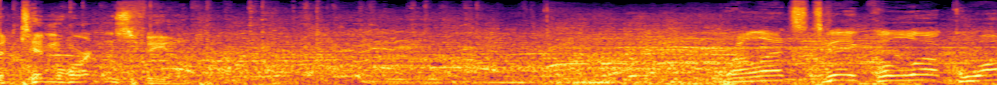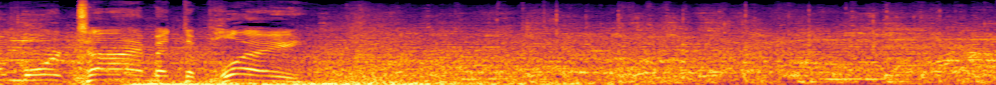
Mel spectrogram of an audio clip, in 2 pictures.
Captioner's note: cheering and Applause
